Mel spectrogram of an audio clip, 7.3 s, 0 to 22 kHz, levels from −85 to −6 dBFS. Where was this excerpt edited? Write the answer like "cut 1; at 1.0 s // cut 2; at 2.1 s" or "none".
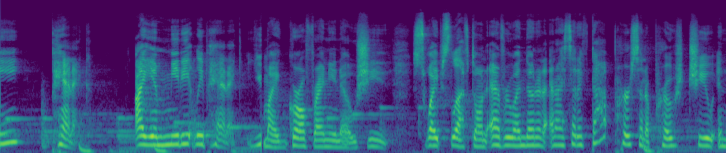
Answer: cut 1; at 2.5 s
